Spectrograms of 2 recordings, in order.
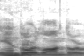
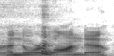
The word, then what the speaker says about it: Anor Londo: I was going to say Andor Londor, but that's the area, right? – No, and that's not even how you say it. – Whatever. – Anor Londo.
